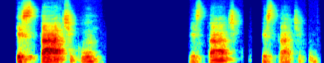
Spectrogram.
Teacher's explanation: Tudo isso é proparoxítono. Possui a antepenúltima sílaba tônica.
